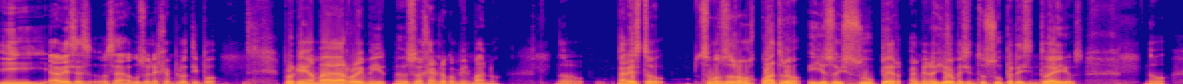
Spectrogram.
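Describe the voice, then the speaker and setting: A man talks at a fairly quick pace with a fairly low pitch and a dark, mellow tone. The sound is dry and close, with no echo. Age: 20s. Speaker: podcast host. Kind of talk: casual solo monologue. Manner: animated.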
